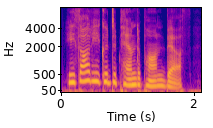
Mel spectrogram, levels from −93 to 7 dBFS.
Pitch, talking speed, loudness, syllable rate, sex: 200 Hz, 200 wpm, -14 LUFS, 4.8 syllables/s, female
